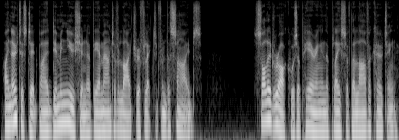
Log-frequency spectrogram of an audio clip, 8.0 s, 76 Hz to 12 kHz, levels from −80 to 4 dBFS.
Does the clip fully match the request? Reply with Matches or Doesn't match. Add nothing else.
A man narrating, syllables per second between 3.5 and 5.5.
Doesn't match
